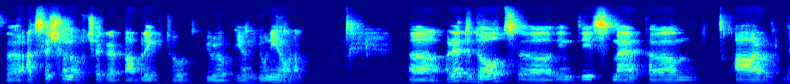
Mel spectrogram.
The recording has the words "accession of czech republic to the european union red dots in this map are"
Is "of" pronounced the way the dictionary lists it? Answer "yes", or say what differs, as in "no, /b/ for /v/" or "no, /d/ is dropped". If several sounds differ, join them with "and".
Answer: no, /f/ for /v/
